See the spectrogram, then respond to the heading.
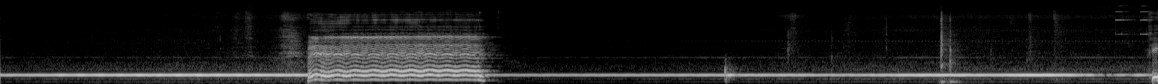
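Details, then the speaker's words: Sanyo dual cassette deck playing test tone: pitch warbles up and down for a couple of seconds, wow and flutter attributed to too little flywheel inertia, poor quality. "that's just poor quality right that's just due to the that's just due to the lack of inertia on the flywheel that's what's causing that nothing more than that"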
